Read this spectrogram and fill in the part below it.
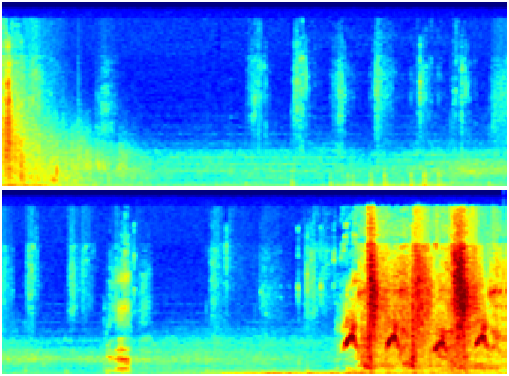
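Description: Confringo fire spell blast in the Hogwarts Legacy video game: a sequence of booming impacts and crashes amid game sounds, with one sharp blast midway and a louder burst of fiery noise near the end.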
